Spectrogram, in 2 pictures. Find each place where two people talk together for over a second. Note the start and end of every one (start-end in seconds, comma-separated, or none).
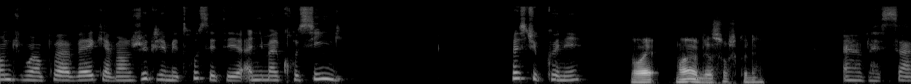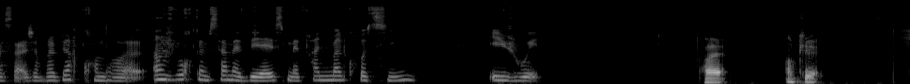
none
